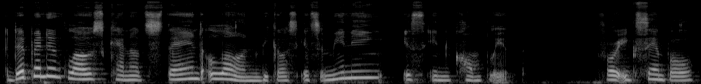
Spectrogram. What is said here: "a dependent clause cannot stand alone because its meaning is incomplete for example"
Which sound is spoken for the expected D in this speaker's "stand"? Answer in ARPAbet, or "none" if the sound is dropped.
D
